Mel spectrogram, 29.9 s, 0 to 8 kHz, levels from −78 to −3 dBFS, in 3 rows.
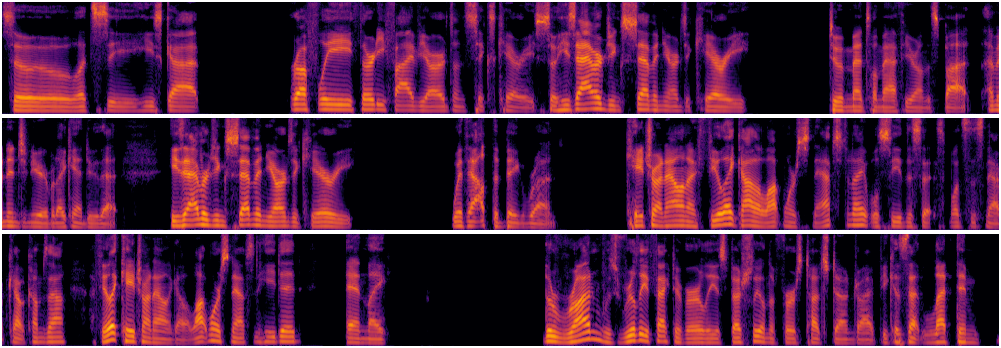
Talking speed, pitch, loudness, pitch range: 190 wpm, 115 Hz, -25 LUFS, 105-130 Hz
